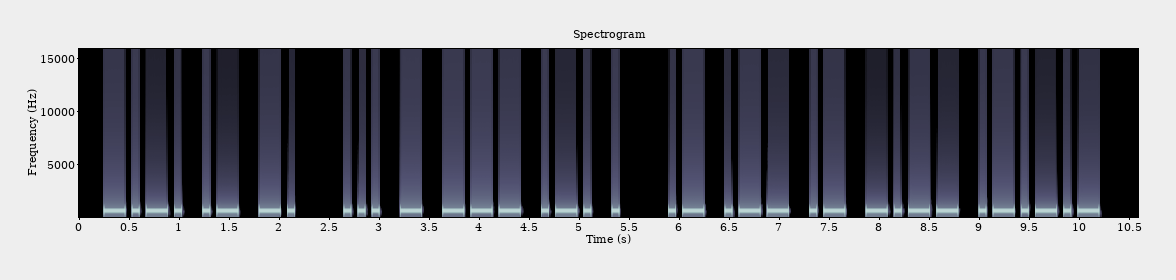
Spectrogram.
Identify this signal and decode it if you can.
Morse code, heard as a keyed tone, about 17 wpm, 700 Hz. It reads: CAN STORE AWAY.
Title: Sentences from Top 1000 Words - Review Part 5 - 17wpm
